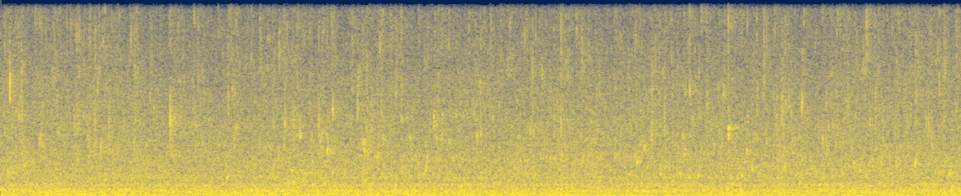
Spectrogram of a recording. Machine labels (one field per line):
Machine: pump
